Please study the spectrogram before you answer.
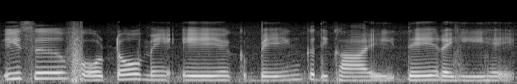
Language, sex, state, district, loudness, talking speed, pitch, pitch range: Hindi, female, Madhya Pradesh, Dhar, -13 LUFS, 105 wpm, 195 Hz, 185-225 Hz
